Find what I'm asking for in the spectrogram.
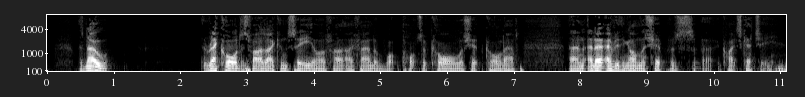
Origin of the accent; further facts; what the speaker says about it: Aldershot, South East England, United Kingdom; born there; Yes, I was born in Aldershot, the home of the British Army, into an army family on July the 25th, 1933.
